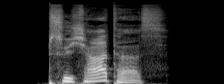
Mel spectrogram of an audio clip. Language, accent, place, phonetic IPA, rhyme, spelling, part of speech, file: German, Germany, Berlin, [ˌpsyˈçi̯aːtɐs], -aːtɐs, Psychiaters, noun, De-Psychiaters.ogg
- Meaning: genitive singular of Psychiater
